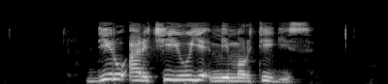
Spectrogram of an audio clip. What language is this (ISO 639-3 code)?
epo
